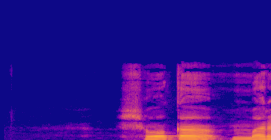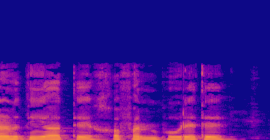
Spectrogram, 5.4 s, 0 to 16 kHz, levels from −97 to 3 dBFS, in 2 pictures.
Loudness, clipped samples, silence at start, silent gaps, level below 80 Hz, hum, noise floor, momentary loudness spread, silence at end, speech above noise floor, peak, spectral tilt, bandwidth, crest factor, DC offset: -25 LUFS; under 0.1%; 1.2 s; none; -66 dBFS; none; -78 dBFS; 11 LU; 0.4 s; 53 dB; -8 dBFS; -7 dB/octave; 9 kHz; 18 dB; under 0.1%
